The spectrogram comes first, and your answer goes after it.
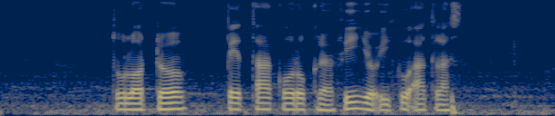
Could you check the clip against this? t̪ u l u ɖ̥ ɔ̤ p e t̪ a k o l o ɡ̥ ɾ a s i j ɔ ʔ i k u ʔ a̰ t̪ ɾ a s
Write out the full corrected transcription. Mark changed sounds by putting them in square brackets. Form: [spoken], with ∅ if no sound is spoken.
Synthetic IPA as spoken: t̪ u l [ɔ] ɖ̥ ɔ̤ p e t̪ a k o [ɾ] o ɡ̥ ɾ a [f] i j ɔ ʔ i k u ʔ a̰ t̪ [l] a s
